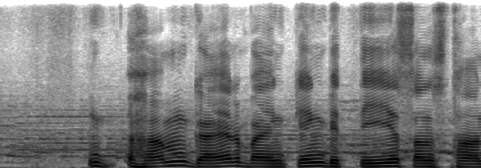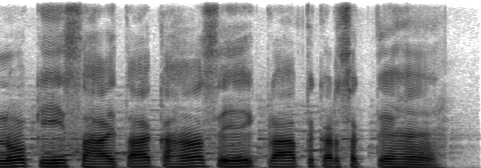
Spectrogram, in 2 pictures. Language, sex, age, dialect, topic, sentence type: Hindi, male, 18-24, Awadhi Bundeli, banking, question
